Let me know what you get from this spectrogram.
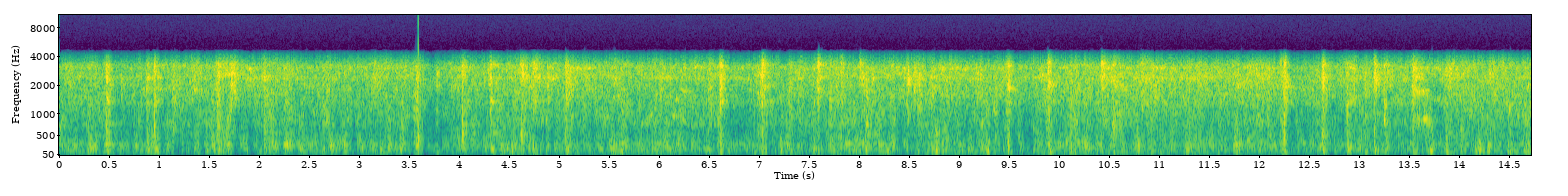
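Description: Train running along the line, heard from on board through an open carriage window: a steady rumbling noise with frequent irregular clicks and knocks.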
